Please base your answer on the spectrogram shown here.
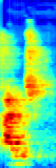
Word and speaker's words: Khanchi: No, some people say ganja, don't do that. Ganchi. Hey, bro, could pronounce it?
